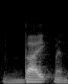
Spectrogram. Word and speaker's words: Bachmann: pronouncing her name wrong it's spelt bachmann but it's pronounced bateman so she prompted me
